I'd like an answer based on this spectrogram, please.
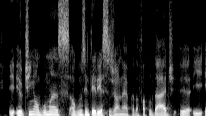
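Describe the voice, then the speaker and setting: A quiet background sits behind the voice. Its tone is dark and mellow. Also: man. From southern Brazil, Porto Alegre. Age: 60s. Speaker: veterinarian. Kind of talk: interview conversation. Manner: hesitant, many fillers.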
